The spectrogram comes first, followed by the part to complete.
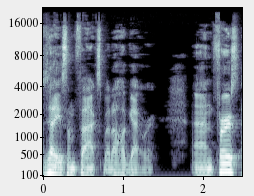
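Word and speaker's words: Aughagower: I'd like to tell you some facts about ahagawa and first how you spell it a u g h a g o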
